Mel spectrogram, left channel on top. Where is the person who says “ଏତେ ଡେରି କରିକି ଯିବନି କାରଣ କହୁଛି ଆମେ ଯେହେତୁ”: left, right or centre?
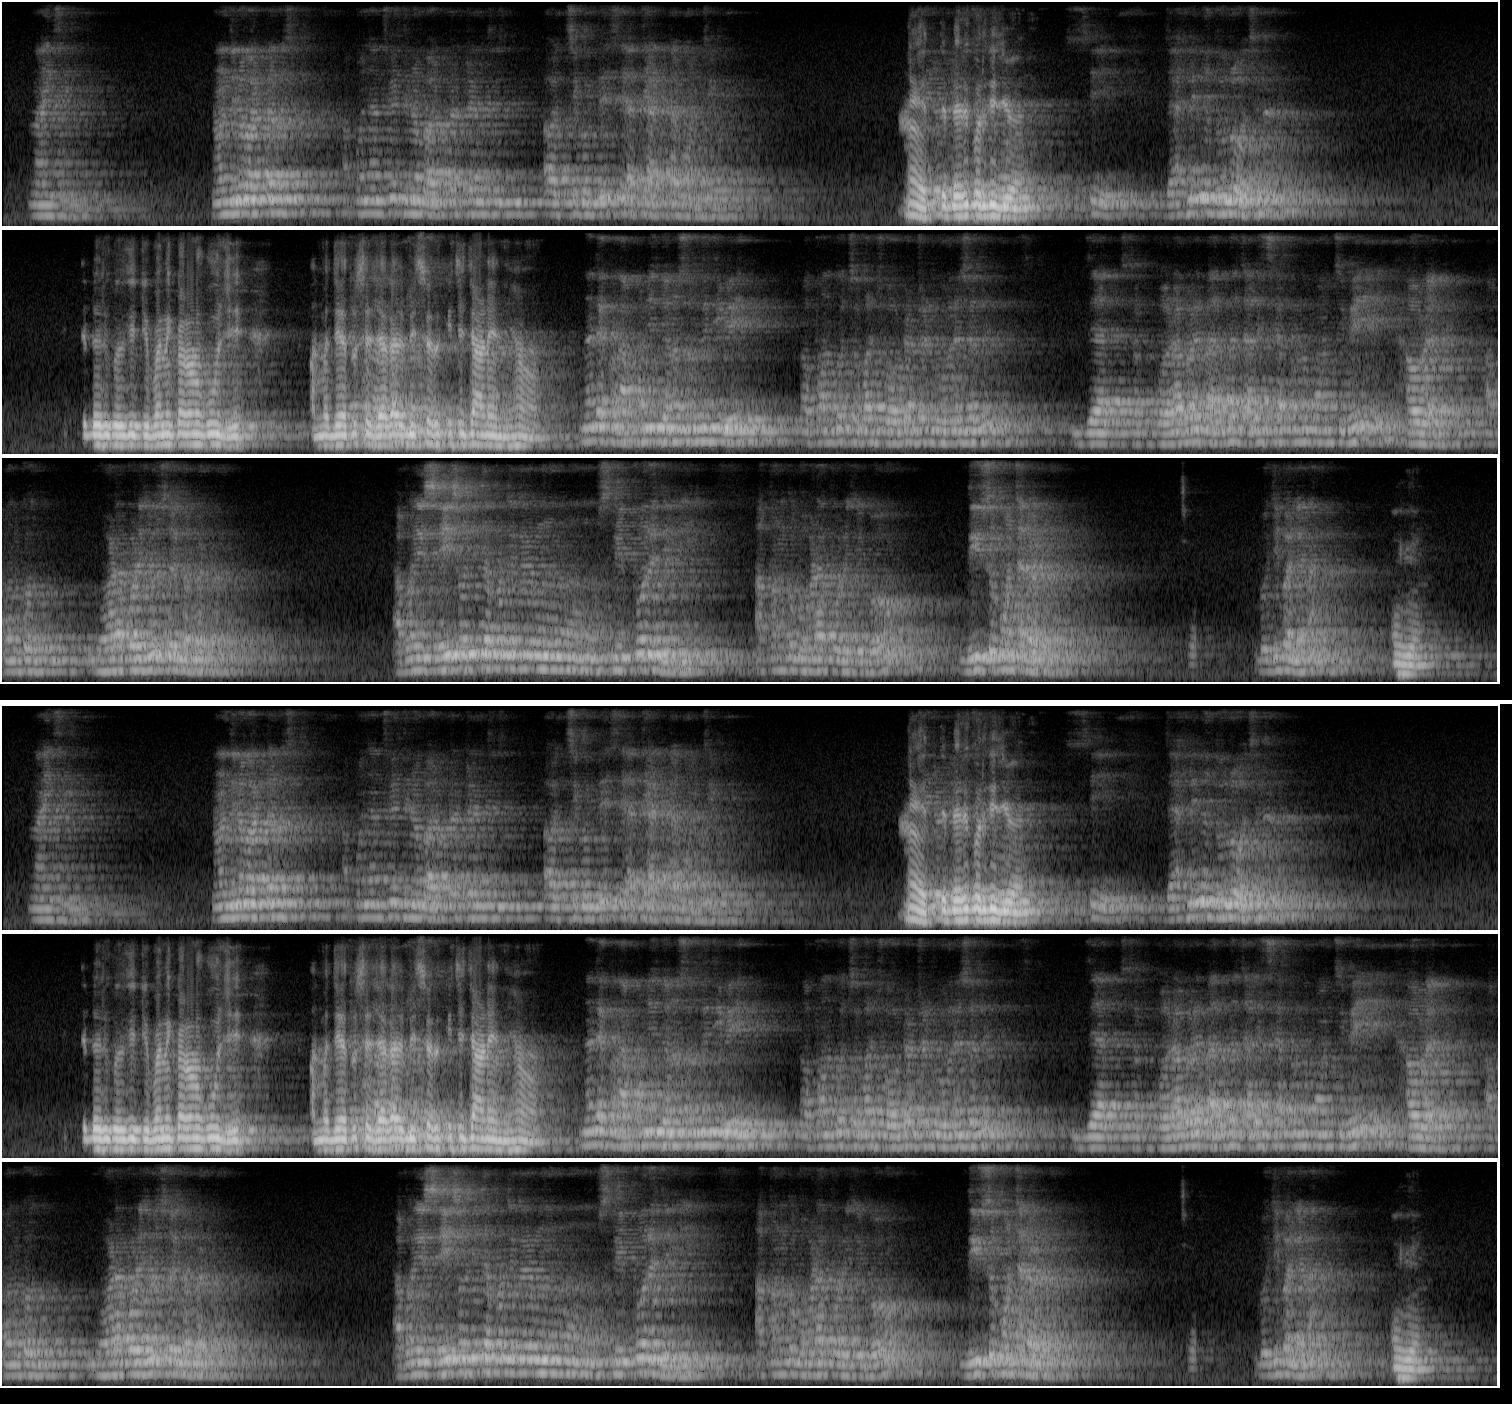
Right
